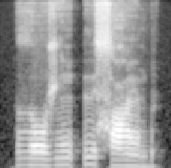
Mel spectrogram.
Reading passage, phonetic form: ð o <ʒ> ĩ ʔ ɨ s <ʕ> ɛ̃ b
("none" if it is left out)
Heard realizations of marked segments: ʒ, ʕ

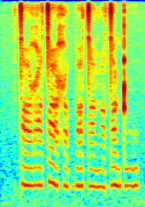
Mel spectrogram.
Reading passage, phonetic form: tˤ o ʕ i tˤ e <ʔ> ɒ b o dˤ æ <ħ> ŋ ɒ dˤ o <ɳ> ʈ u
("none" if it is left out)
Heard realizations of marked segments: ħ, none, ɳ

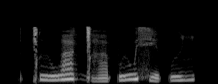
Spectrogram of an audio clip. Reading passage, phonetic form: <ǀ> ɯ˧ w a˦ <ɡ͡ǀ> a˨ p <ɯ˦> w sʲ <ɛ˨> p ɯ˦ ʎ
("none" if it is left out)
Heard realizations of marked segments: ǀ, ɡ͡ǀ, ɯ˦, e˨

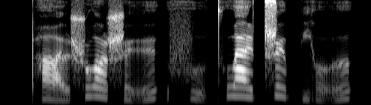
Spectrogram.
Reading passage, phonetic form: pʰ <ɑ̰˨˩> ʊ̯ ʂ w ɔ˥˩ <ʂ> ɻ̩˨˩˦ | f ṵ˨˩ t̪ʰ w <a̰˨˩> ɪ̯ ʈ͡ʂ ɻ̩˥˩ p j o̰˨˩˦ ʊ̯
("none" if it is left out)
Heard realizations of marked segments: ɑ̰˨˩, ʂ, a˥˧

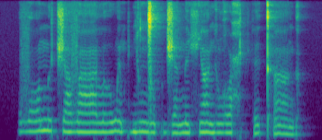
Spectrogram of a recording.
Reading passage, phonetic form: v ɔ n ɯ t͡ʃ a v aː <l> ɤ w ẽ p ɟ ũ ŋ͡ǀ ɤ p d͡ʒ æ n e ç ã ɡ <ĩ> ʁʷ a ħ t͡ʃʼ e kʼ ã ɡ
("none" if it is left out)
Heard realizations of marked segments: l, ĩ

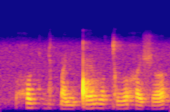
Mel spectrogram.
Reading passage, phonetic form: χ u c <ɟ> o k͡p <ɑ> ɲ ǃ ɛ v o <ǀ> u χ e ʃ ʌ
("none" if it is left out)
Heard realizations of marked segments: ɟ, a, ǀ

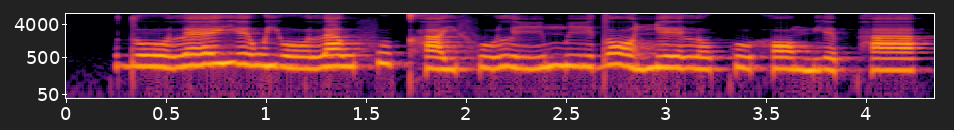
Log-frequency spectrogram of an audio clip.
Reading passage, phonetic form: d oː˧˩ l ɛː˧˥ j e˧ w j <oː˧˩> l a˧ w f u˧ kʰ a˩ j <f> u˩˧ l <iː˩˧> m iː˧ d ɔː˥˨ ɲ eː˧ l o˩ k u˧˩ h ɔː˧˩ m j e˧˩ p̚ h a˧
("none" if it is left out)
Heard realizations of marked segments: oː˩, f, iː˩˧

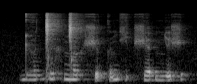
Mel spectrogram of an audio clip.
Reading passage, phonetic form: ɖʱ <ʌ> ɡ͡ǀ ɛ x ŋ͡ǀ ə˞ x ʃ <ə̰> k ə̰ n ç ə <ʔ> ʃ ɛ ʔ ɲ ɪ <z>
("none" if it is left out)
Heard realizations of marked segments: ə, ə̰, ʔ, ʃ

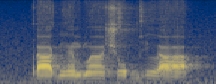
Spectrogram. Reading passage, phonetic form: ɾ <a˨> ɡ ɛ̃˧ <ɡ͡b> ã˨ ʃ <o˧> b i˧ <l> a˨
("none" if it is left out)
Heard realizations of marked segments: a˨, b, o˨˦, l

